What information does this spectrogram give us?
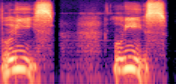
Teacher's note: There's a long e sound here. Your tongue is high and forward in your mouth also.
